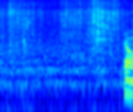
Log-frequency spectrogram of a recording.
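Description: Italian honey bees buzzing steadily around an opened hive, a continuous hum from many bees at once.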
